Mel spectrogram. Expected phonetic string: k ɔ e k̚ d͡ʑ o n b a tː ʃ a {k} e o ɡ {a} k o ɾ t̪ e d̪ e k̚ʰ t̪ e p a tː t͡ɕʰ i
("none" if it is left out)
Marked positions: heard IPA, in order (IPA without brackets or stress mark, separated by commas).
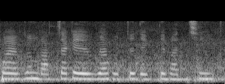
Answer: k, a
